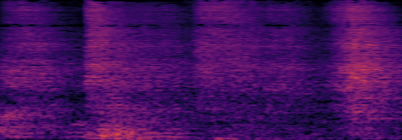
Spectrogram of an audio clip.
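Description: Two short scraping rubs, one about half a second in and a louder one near the end, as a large-format tile is set and shifted into place by hand.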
